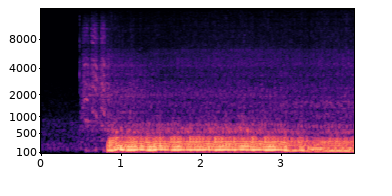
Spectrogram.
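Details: 2006 Suzuki GSX-R600 after M4 GP slip-on exhaust installation: fires quickly into steady even idle with deep throaty exhaust note; normal idle.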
